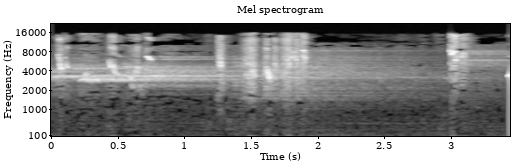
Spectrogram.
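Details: Oriental magpie-robin lure song meant to excite other kacer into singing and tail-spreading: dense, hard phrases of high chirps and whistled notes over a steady high tone, fading to quieter calls before a sharp final burst.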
